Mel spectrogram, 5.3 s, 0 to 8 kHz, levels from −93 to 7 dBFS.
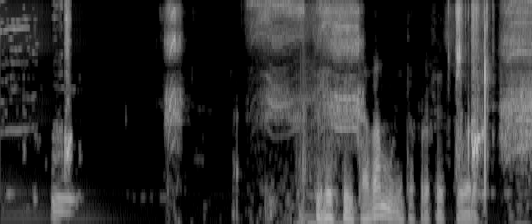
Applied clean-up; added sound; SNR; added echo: classical method spectral subtraction.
